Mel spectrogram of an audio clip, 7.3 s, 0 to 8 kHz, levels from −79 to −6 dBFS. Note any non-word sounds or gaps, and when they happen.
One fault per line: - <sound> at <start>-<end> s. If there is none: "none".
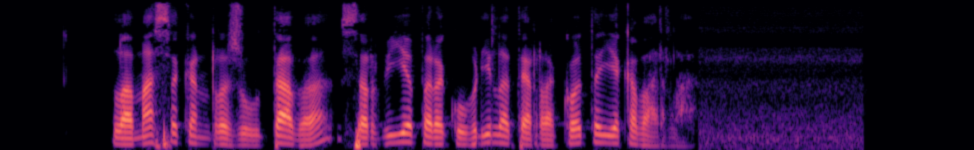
none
